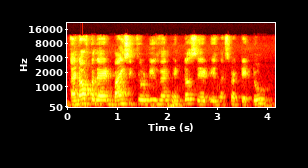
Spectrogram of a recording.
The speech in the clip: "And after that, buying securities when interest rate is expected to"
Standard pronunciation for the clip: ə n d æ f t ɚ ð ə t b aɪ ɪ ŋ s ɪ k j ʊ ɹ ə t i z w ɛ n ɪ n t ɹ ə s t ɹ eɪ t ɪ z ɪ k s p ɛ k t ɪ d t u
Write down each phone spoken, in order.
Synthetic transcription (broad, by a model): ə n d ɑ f t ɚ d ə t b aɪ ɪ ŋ s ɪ k j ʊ ɹ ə t i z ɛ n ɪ n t ə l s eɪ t ɪ z ɪ k s p ɛ k t ɪ d t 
